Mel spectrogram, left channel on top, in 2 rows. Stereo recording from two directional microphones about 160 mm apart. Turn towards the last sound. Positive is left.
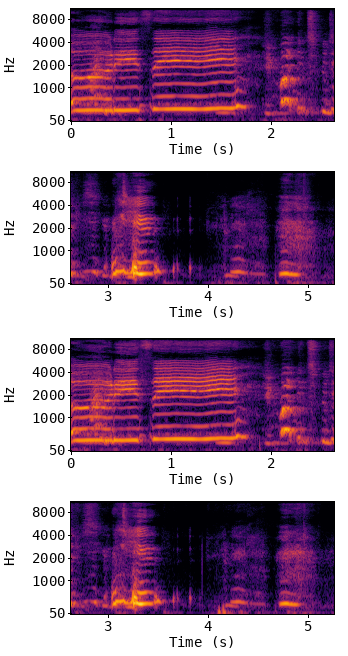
turn(degrees=15)  # may be behind; listen again after turning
